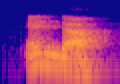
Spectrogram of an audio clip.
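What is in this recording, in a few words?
"endah", Malay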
